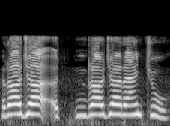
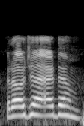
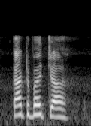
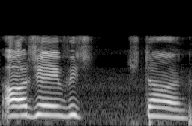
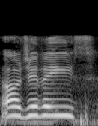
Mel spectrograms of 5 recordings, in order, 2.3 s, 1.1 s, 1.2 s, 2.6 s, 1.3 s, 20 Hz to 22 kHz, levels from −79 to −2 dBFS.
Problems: constant background noise, continuous background conversations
